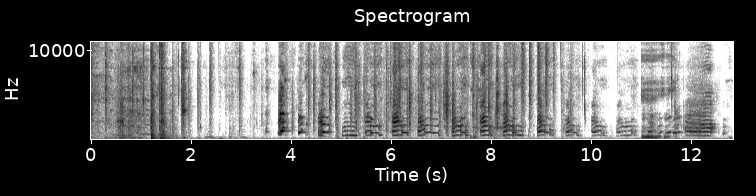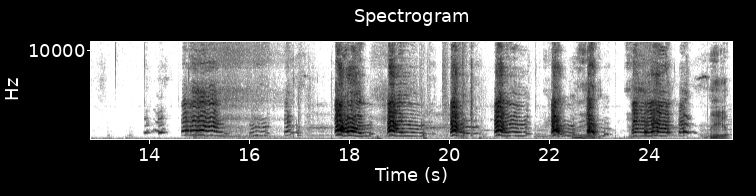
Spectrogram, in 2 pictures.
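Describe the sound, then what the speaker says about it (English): A small pet dog yapping and barking at home, a series of sharp high-pitched yaps in irregular bursts, some louder clusters near the end, heard indoors. "Mama's home, so my dog's yapping at her."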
